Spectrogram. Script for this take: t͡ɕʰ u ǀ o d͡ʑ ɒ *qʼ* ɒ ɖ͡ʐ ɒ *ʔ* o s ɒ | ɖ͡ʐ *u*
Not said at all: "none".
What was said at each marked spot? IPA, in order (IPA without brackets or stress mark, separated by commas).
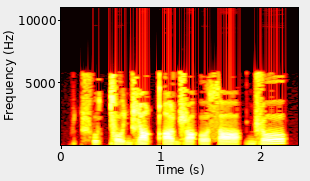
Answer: qʼ, ʔ, o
